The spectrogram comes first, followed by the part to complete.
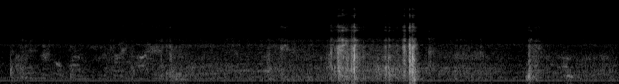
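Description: Recorded telephone-line audio: faint, low voices over a steady hum, broken by loud sharp noises about three and a half seconds in, again just after four seconds, and a smaller one about a second later.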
